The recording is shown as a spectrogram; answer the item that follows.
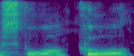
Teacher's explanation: the air is completely stopped at the point of articulation which is back in the mouth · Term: K-ike sounds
